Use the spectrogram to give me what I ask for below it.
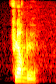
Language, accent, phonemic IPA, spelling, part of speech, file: French, France, /flœʁ blø/, fleur bleue, adjective, LL-Q150 (fra)-fleur bleue.wav
- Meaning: mushy, slushy, cheesy, corny, sappy, soppy, schmaltzy, syrupy, saccharine, maudlin, sentimental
